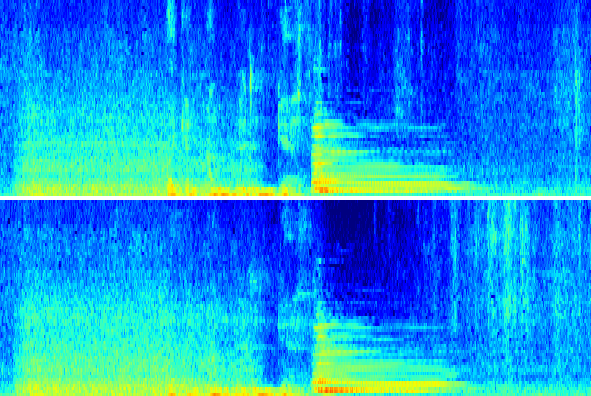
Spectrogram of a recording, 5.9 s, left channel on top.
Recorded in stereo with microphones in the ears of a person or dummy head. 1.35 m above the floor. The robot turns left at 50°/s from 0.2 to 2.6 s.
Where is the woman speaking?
85° left, 1.4 m; by 3.0 s 40° left, 1.4 m.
